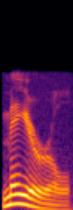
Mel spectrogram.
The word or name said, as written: mayoral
